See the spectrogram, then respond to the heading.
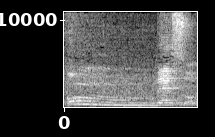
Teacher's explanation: My M is. It's bilabial, it's not N, it's M.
